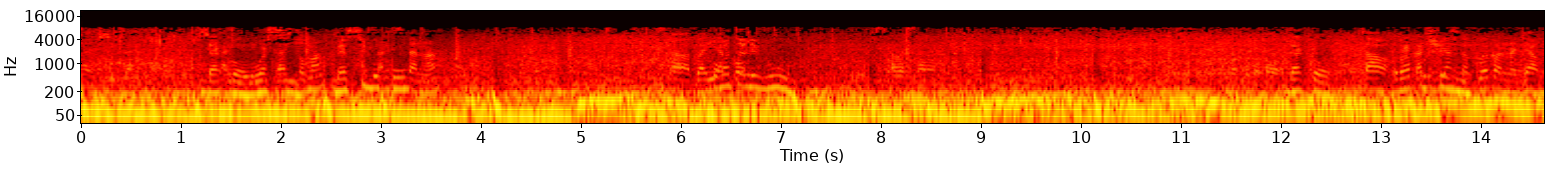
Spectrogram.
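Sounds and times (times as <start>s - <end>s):
bus engine rumble and road noise of street traffic heard from inside a bus: 0.0s - 14.6s
speech: 1.2s - 4.3s, 6.2s - 9.6s, 12.0s - 14.6s.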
